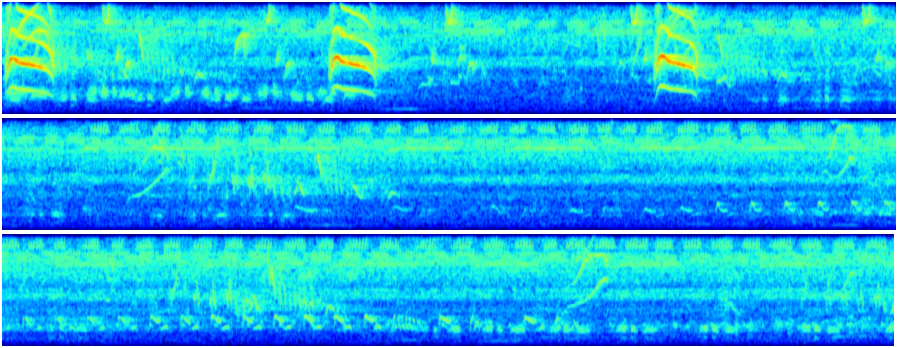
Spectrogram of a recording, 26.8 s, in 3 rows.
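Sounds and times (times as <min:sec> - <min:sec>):
birds in daytime forest near Tarapoto: 0:00.0 - 0:04.9, 0:05.7 - 0:13.2, 0:14.7 - 0:26.7
insects in daytime forest near Tarapoto: 0:00.0 - 0:26.7.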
